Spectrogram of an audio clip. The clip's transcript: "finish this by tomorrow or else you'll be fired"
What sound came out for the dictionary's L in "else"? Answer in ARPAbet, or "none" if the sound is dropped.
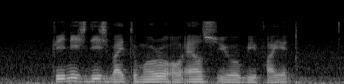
L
